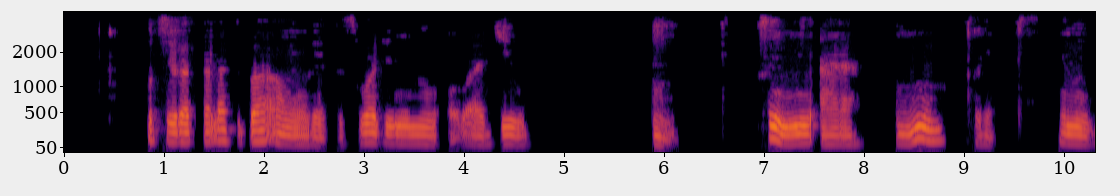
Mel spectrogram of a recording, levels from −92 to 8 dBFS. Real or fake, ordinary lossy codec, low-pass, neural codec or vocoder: real; MP3, 32 kbps; 3.6 kHz; none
